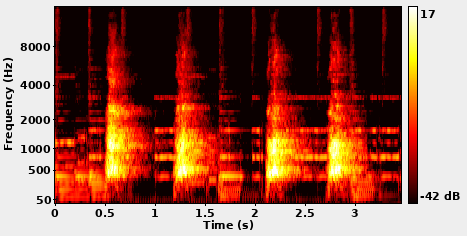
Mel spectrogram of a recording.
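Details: Dog barking for a children's lesson on farm animal names and sounds: four loud, harsh barks spaced roughly two-thirds of a second apart, over soft background music.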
